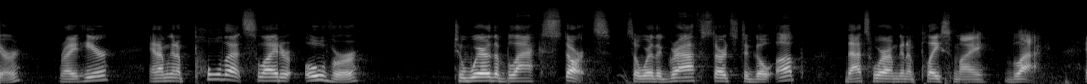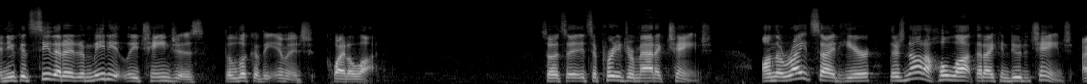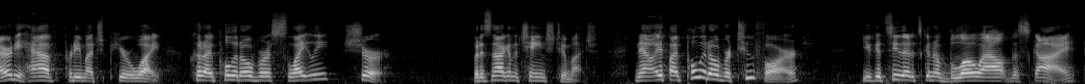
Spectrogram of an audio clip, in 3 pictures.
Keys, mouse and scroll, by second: 6.1 click, 12.0 click, 13.2 click, 14.7 click, 15.7 click.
